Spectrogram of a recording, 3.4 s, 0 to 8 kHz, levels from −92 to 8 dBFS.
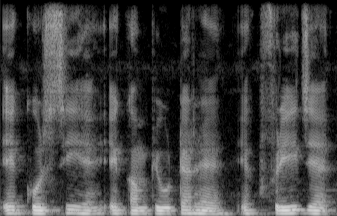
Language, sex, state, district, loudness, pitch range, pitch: Hindi, male, Jharkhand, Ranchi, -17 LUFS, 110-120 Hz, 115 Hz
